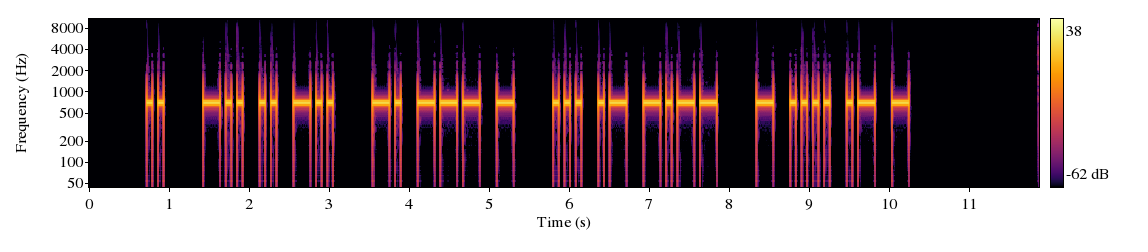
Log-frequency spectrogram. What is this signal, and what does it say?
Morse code, heard as a keyed tone, about 17 wpm, 700 Hz. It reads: I DID NOT SAY THAT
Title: Sets of 5 Words Encore2 17wpm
